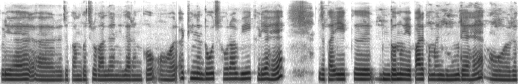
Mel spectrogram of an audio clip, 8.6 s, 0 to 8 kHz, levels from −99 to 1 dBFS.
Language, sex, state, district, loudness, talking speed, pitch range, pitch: Marwari, female, Rajasthan, Nagaur, -18 LUFS, 195 wpm, 160-185 Hz, 170 Hz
